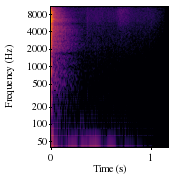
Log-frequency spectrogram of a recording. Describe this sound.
Pack of 17 handclaps. In full stereo.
